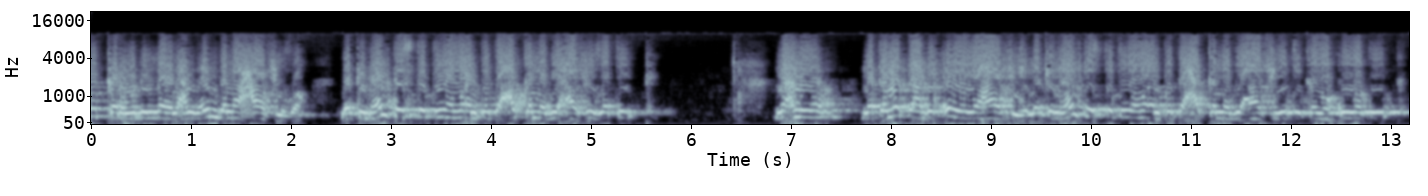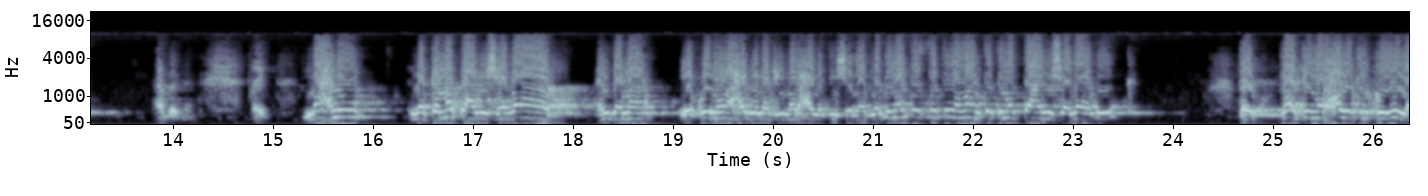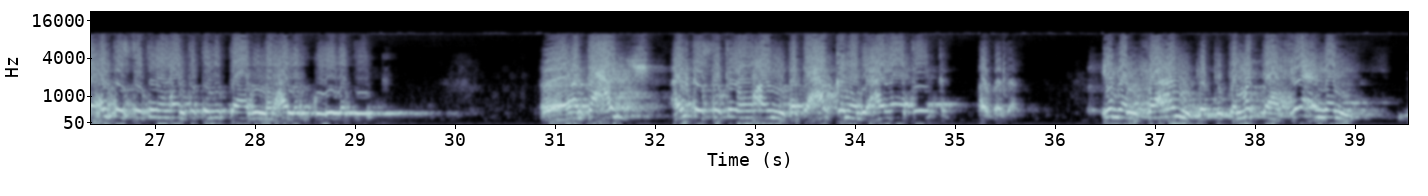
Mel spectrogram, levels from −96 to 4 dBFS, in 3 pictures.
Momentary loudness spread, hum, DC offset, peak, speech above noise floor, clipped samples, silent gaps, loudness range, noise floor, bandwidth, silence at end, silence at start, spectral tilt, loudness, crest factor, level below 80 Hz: 9 LU; none; under 0.1%; -6 dBFS; 46 dB; under 0.1%; none; 3 LU; -63 dBFS; 10.5 kHz; 0 s; 0 s; -2.5 dB/octave; -17 LUFS; 12 dB; -48 dBFS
